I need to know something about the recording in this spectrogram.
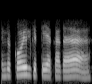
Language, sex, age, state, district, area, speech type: Tamil, female, 60+, Tamil Nadu, Tiruvannamalai, rural, conversation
